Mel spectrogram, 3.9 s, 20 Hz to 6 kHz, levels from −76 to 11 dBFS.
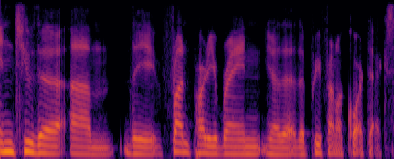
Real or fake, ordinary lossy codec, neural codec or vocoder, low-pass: real; Opus, 16 kbps; none; 5.4 kHz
